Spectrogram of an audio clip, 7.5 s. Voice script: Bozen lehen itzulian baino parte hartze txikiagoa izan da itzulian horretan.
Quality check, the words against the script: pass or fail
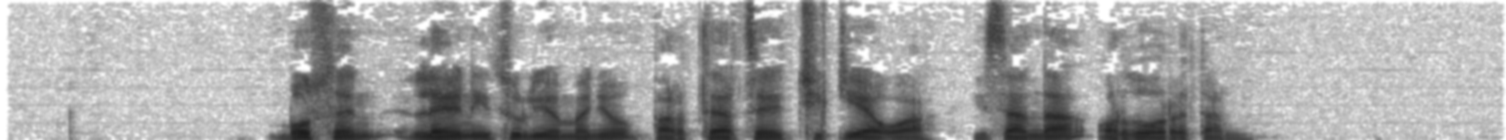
fail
